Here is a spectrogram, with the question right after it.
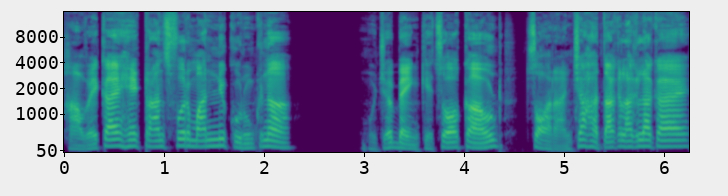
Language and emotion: Goan Konkani, fearful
